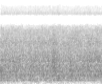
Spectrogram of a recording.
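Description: Steady background hiss, even and unbroken, with no distinct event: room tone during a pause in speech.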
